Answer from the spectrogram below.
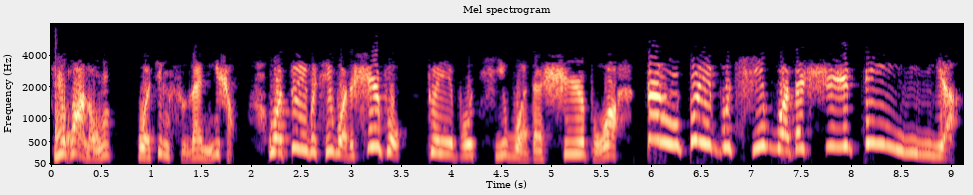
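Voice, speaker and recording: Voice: medium pitch, animated, fairly quick, creaky, hardly any pauses, breathy edge, no echo. A storyteller playing an impassioned vengeful swordsman. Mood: despairing. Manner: impassioned, lamenting. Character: vengeful wounded martial-arts fighter, adult man. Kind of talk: traditional storytelling character voice. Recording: tinny dry radio broadcast.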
